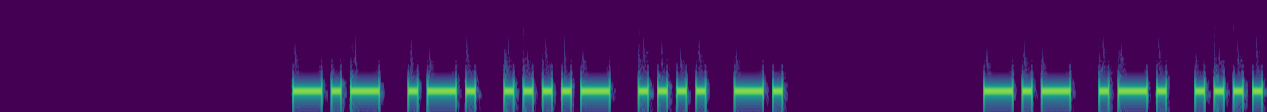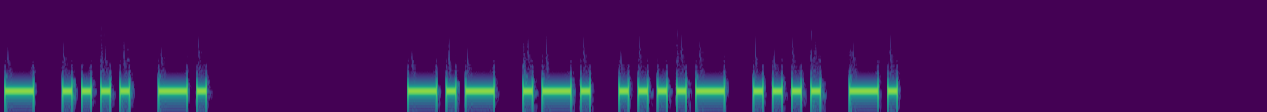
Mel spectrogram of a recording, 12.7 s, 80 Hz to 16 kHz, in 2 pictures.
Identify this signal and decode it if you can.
Morse code, heard as a keyed tone, about 25 wpm, 700 Hz. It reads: KR4HN KR4HN KR4HN
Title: USA Call Signs - 5 Characters - Repeated 3x - 25wpm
